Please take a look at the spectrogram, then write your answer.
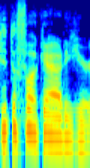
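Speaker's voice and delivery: mock confrontational scolding. Retelling a confrontation with a woman, acting out going at her. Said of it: "I'm still going at her".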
